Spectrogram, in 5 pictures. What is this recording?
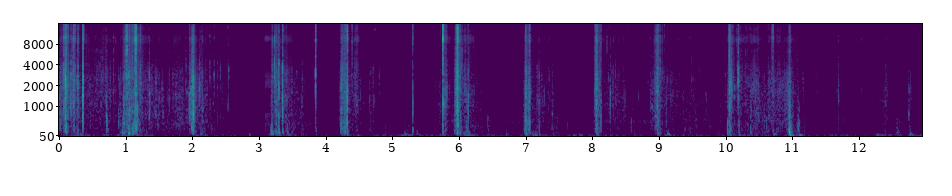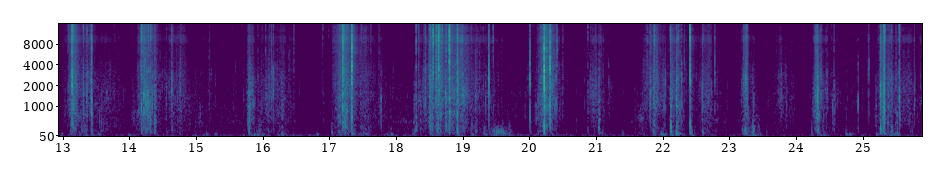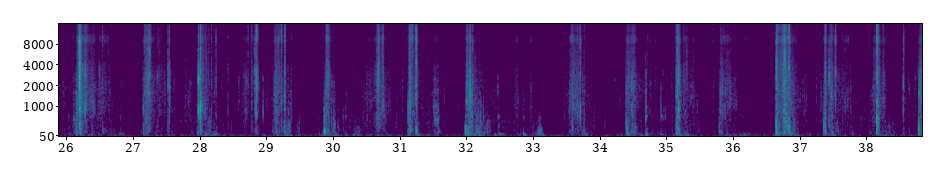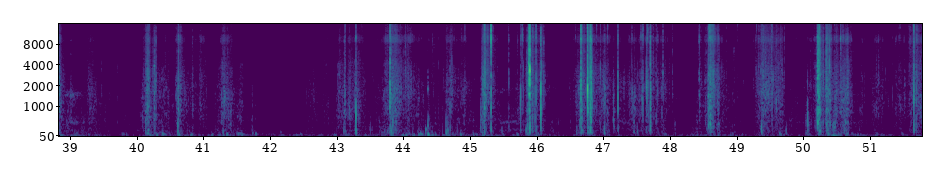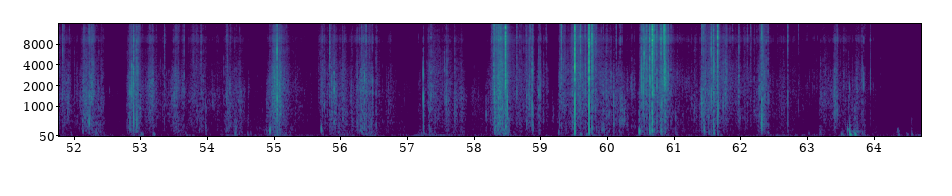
Steps on undergrowth
Walking on cracking undergrowth in a forest on Tenerife, Spain in December. Recorded with an Olympus LS-12 and a Rycote windshield.
chaparral, forest, understorey, walk, crack, scrub, footstep, shoe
